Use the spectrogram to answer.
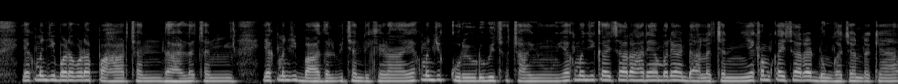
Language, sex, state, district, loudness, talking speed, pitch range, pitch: Hindi, male, Uttarakhand, Uttarkashi, -28 LUFS, 215 wpm, 150-190 Hz, 160 Hz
